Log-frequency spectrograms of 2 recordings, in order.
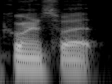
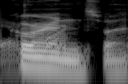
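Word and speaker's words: Corenswet: How you say his name? Corn That's sweat? fine. Corn sweat. Yeah, Corn sweat.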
